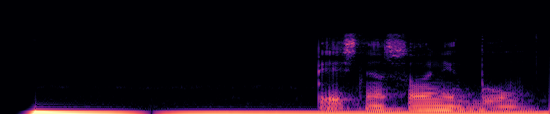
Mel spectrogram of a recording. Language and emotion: Russian, neutral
